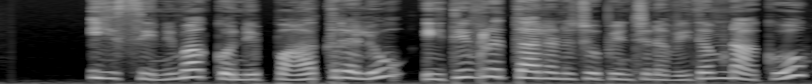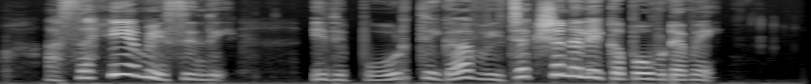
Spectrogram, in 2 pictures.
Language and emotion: Telugu, disgusted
